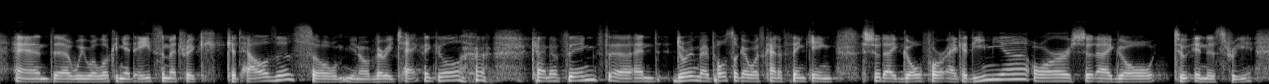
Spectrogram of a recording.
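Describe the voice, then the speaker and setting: A moderate pace in a German accent, with noticeable background noise. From Germany. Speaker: pharmaceutical chemist. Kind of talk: career panel talk. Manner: hesitant, many fillers.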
